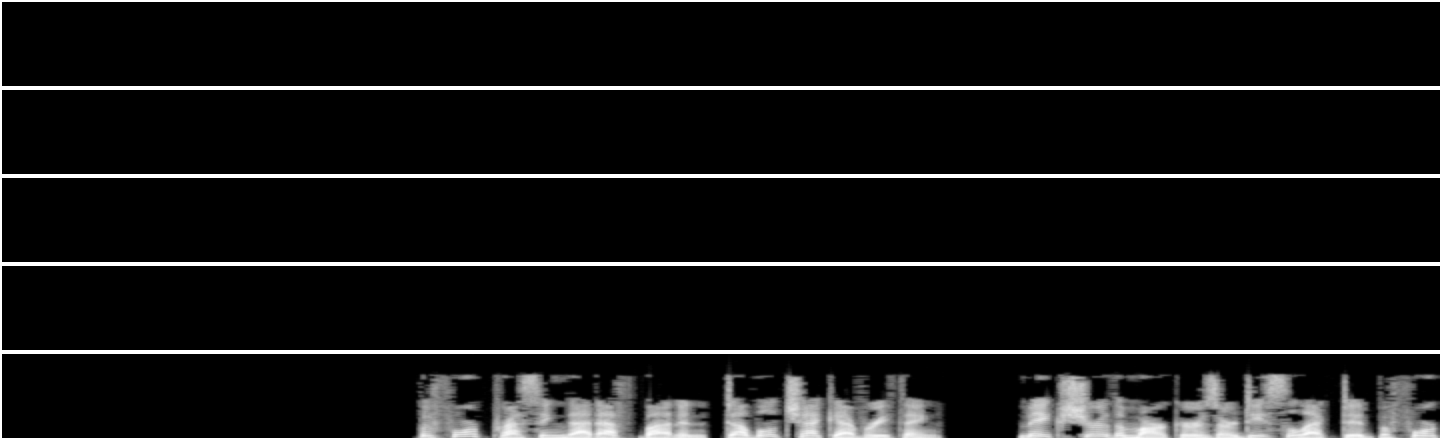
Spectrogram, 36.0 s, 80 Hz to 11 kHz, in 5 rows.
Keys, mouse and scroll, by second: 7.7-8.3 scroll down 1, 8.3-9.1 shift+middle drag, 9.1 scroll up 1, 9.8-10.3 scroll up 4, 10.3-11.5 scroll up 1, 11.5 c, 15.4-15.9 scroll down 1, 15.9 shift+middle click, 16.4-17.3 scroll up 1, 17.3 c, 22.1 shift+click, 22.5-23.0 scroll down 5, 23.1-23.5 shift+middle drag, 23.5-26.0 scroll up 18, 24.2-24.5 shift+middle drag, 26.0-28.2 shift+middle drag, 28.2-29.4 scroll down 12, 30.3-31.1 scroll down 7, 31.2-32.2 shift+middle drag, 32.2 shift+click, 32.6-33.0 shift+middle drag, 33.0-33.6 scroll up 5, 33.6 shift+middle click, 34.0-35.0 scroll up 4, 35.0 shift+click, 35.3-35.9 scroll down 5.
